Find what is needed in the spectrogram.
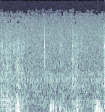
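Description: Wind buffeting the phone's microphone in uneven low gusts of rumble, with a couple of faint clicks.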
